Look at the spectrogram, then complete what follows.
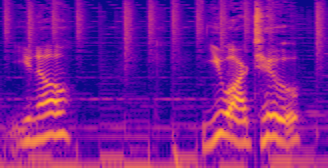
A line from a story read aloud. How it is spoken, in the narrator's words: he said hesitantly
